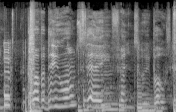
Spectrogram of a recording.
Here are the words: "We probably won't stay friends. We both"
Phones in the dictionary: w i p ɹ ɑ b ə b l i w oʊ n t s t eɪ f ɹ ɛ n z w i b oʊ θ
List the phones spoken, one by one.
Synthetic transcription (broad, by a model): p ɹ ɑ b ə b i w oʊ n t s eɪ f ɛ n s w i b oʊ θ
